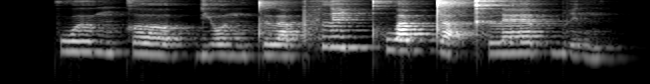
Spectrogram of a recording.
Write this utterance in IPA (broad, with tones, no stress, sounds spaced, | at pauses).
k w ɯː˧ ŋ k ɤː˨˩ k̚ j o˨˩ n t ɯ˩˦ a̯ pʰ l i˥˩ ʔ kʰ w a˦˥ p̚ d a˨˩ ʔ kʰ l ɛː˦˥ p̚ b i˨˩ n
